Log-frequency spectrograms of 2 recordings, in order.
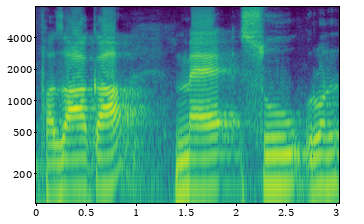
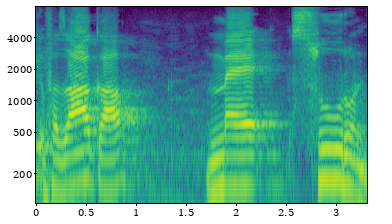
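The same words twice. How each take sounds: The two takes are said the same way.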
